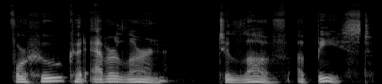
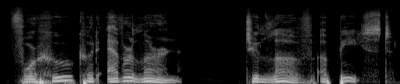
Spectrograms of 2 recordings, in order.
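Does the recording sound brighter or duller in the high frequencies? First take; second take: brighter; duller. First: The sound has more high frequencies, brighter. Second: The sound has fewer high frequencies, less bright. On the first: "now I'm recording on my condenser microphone" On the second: "than out of the dynamic microphone"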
